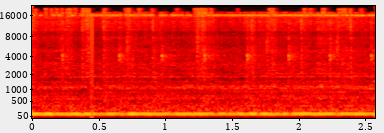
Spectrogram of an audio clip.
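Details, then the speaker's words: Chinese diesel heater running with its combustion air intake tube missing, exhaust routed out the garage door: a steady, deep, loud roar with no rhythm or misfire, loud because the air inlet is open. "None of them have this tube on it. This is an air intake tube, so that's why you kind of hear the."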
